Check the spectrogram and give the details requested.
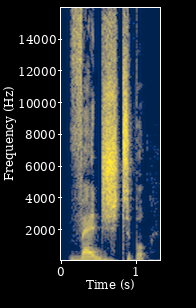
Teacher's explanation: We stress the veg, veg, v-edge, and the middle of the word is contracted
